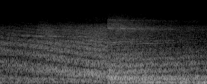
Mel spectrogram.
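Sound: airplane engine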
